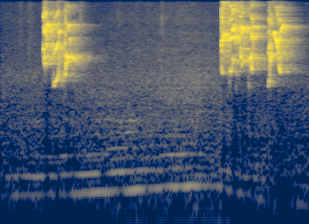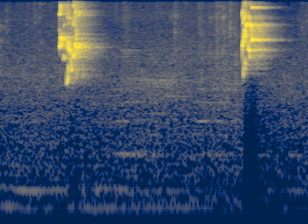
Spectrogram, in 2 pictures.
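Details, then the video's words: Lovebirds singing and talking to each other let out sharp, scratchy, high chirping bursts, some in quick pairs, over a low droning hum of street traffic near the home, recorded with a camera's internal microphone. "Love Bird Sounds"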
